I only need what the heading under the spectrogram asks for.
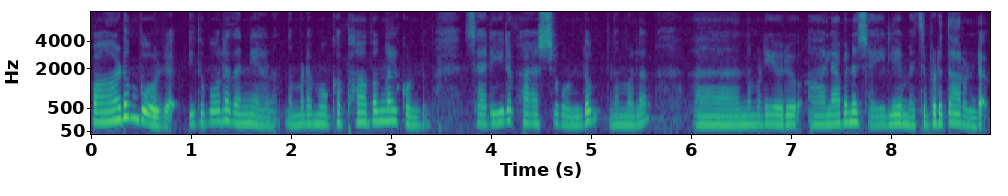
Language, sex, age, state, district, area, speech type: Malayalam, female, 30-45, Kerala, Alappuzha, rural, spontaneous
